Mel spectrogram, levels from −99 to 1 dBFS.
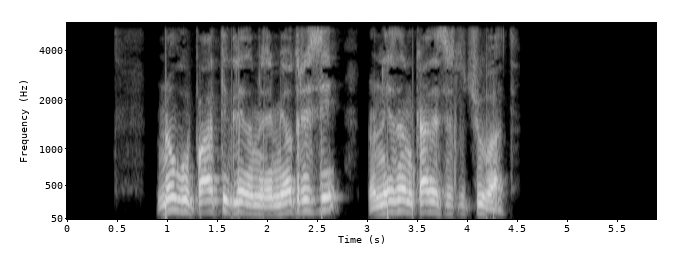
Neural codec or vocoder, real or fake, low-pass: none; real; 5.4 kHz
